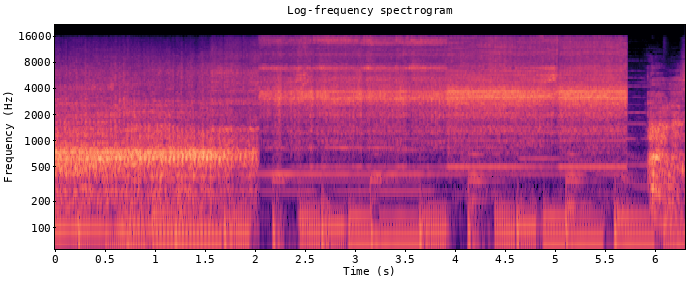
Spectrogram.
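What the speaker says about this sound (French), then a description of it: "je vais la passer un petit peu à la ponceuse" A power sander works a sawn piece of wood in a seated home workshop, with a steady close mechanical drone and a rapid rhythmic chatter, shifting in pitch partway through and stopping briefly near the end.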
